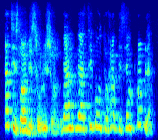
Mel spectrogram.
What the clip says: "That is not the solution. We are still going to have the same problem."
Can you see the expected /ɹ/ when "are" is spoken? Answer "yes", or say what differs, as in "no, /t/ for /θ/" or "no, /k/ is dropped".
no, /w/ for /ɹ/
